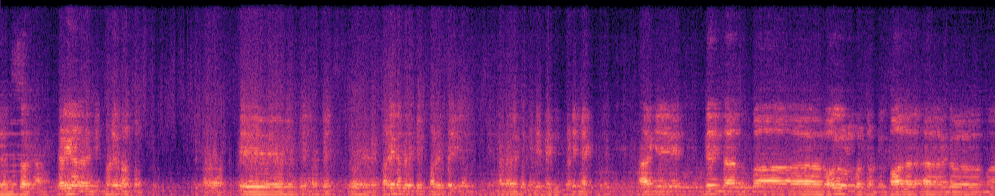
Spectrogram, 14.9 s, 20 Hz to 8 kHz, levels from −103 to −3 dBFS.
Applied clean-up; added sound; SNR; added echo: neural separator model SepFormer DNS4.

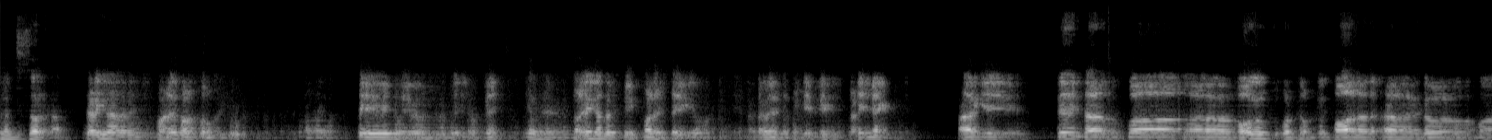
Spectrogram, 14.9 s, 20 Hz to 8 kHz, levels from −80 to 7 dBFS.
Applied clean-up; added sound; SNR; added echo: neural mask model DeepFilterNet 3.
